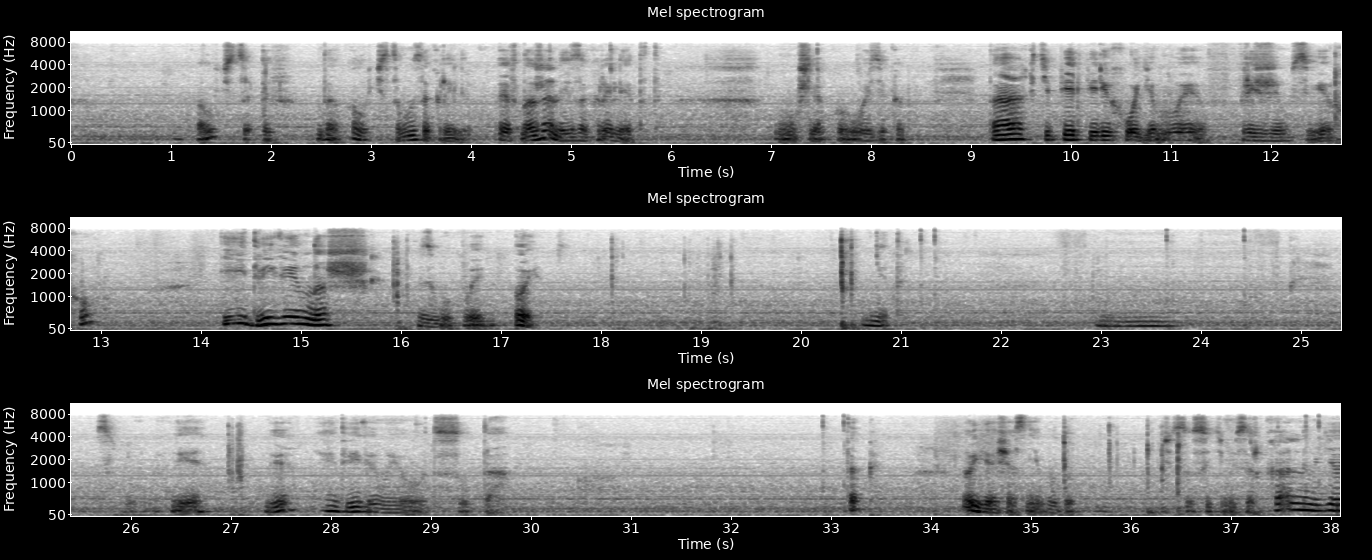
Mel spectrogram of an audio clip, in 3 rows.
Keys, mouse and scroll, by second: 3.2-6.2 middle drag, 7.8-10.6 scroll down 2, 10.6-11.0 scroll down 1, 12.7 KP_7, 21.2 click, 23.7-26.7 drag, 27.0 g, 36.3 ctrl+s.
